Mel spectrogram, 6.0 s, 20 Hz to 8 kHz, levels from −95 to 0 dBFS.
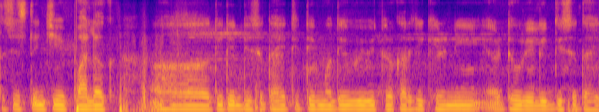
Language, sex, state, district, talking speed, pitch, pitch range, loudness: Marathi, male, Maharashtra, Pune, 150 wpm, 110 Hz, 110-115 Hz, -19 LUFS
